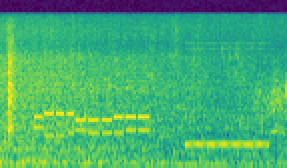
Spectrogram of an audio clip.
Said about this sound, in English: Phone. Call Bobby.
